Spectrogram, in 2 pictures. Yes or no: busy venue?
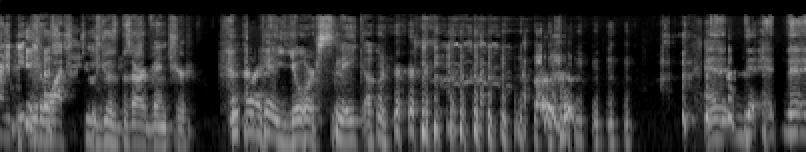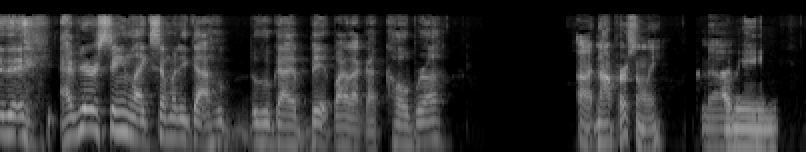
no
